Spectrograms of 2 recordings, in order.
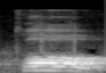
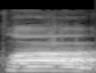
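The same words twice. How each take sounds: First: The consonant sounds heavy, full and deep. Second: The consonant sounds light, thin and plain. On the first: "Bunyi dia ta" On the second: "Kalau bunyi merendah"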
